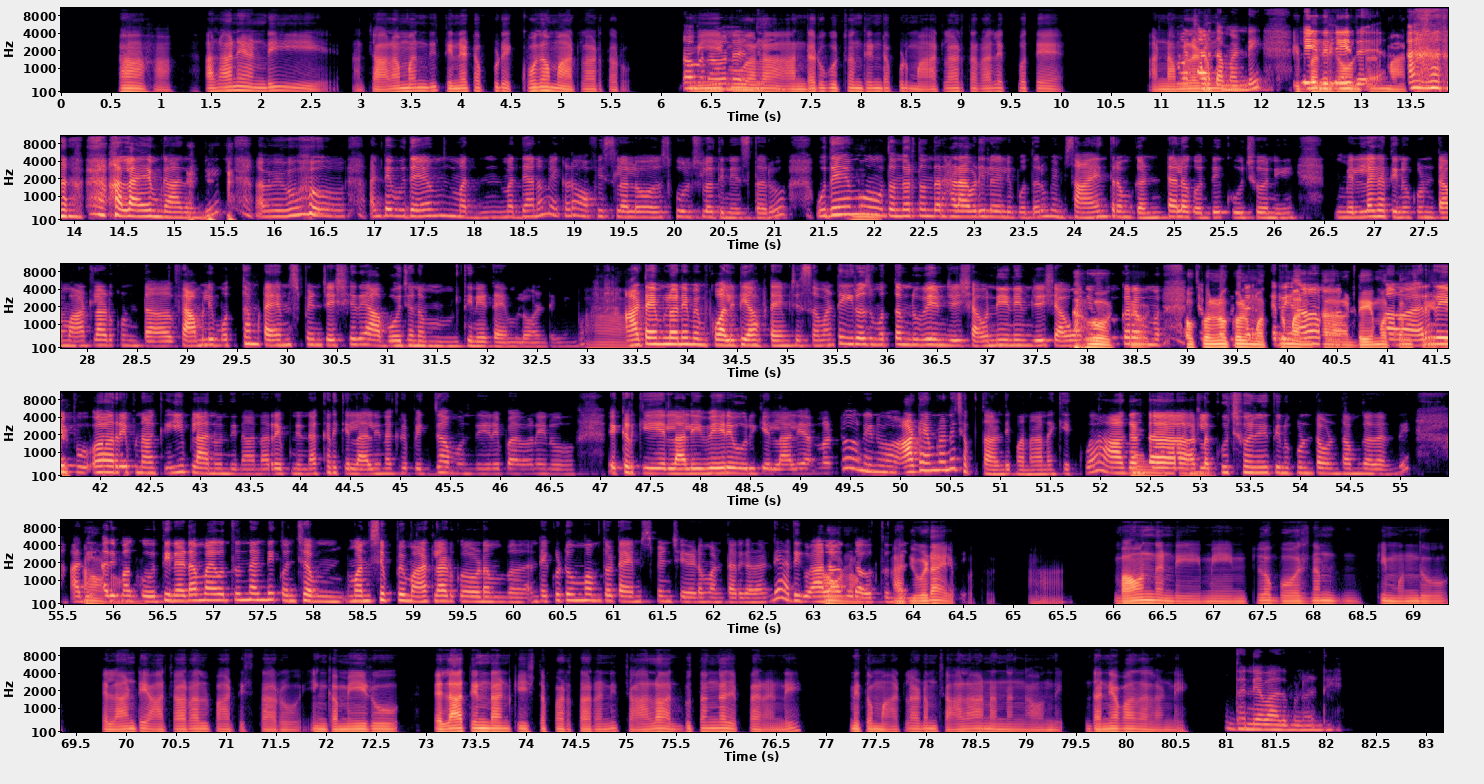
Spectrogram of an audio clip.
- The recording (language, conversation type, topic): Telugu, podcast, మీ ఇంట్లో భోజనం ముందు చేసే చిన్న ఆచారాలు ఏవైనా ఉన్నాయా?
- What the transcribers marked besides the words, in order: chuckle; laugh; giggle; in English: "స్కూల్స్‌లో"; in English: "ఫ్యామిలీ"; in English: "టైమ్ స్పెండ్"; in English: "క్వాలిటీ హాఫ్"; other noise; in English: "డే"; in English: "ప్లాన్"; in English: "షేర్"; in English: "ఎక్సామ్"; in English: "టైమ్ స్పెండ్"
